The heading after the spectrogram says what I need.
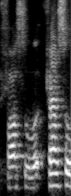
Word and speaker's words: Faisal: So, so is it Faisal like Castle? That's it. That's it. All right. That's it. Faisal Gill.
